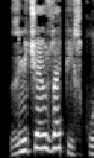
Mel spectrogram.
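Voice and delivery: plain reading voice

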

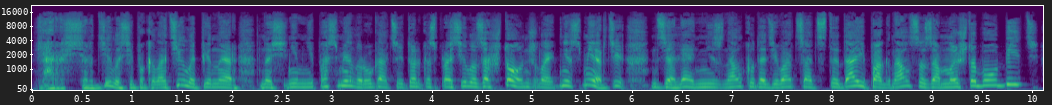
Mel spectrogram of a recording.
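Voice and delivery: high, hurried agitated account; upset wife's breathless-paced tale; agitated retelling. A narrator's reading. Frightened wife tells her story.

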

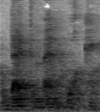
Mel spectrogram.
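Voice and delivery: deep slow dramatic pronouncement; ominous announcer. Acted. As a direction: intone it like a doom-laden trailer. Ominous tagline voiced.

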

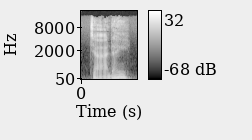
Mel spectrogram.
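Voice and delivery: put-on high, straining calls after the fleeing child; desperate pleading cries, pitched high; calling out desperately. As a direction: call after them with all your strength. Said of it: "ra sức rồi gọi lớn".

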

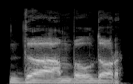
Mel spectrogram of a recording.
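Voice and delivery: low, drawn-out Дамблдор, as if throwing up; retching pronunciation. Acted. Gamer tries to say a hard nickname, retching pronunciation. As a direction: heave Дамблдор out slowly and deep. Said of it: "будто блюёшь".

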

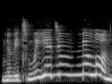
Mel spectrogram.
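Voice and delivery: high-pitched baffled protest; puzzled protest. A narrator's reading. Monk protests to Chicot, high and baffled. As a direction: raise the voice in disbelief.

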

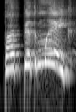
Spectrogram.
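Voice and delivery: very high, slow drawn-out call; high called spell. A narrator's reading. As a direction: sing out the spell in a high girl's voice. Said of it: "она продолжила".

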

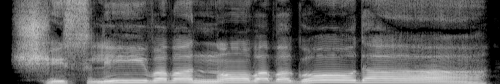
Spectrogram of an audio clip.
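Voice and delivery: slow, drawn-out rustling voice. A narrator's reading. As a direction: let it rustle out like dry leaves. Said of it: "прошелестел голос Саван де Саркофага".

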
